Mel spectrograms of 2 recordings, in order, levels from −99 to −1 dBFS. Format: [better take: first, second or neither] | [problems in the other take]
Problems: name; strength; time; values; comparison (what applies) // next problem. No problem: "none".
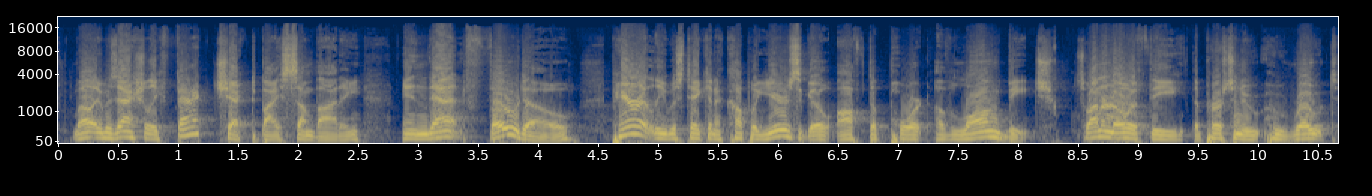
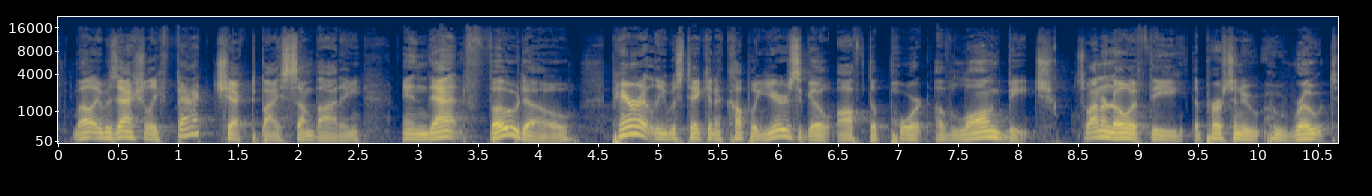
second | distortion; heavy; 12% of the sound clipped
